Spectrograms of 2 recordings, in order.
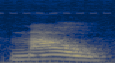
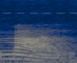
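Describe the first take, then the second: First: "Mal" ending in a u sound, like "mau"; Portuguese mal. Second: "mal" with a clear final L; Spanish mal. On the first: Teacher shows Portuguese "Mal", final L as u. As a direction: say "Mal" the Brazilian way, L turned to u. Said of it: "com som de U". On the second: Teacher shows Spanish "mal", clean final L. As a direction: say "mal" with the tongue up for a real L. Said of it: "Em espanhol, não, vai ser". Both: Shown as a demonstration.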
